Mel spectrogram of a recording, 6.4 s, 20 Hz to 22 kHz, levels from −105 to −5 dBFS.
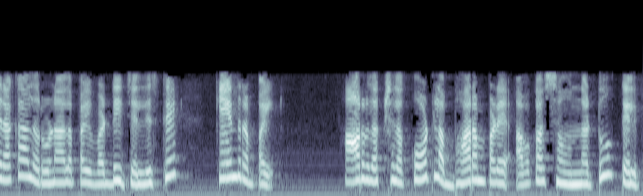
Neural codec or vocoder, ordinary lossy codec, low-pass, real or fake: none; none; 5.4 kHz; real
